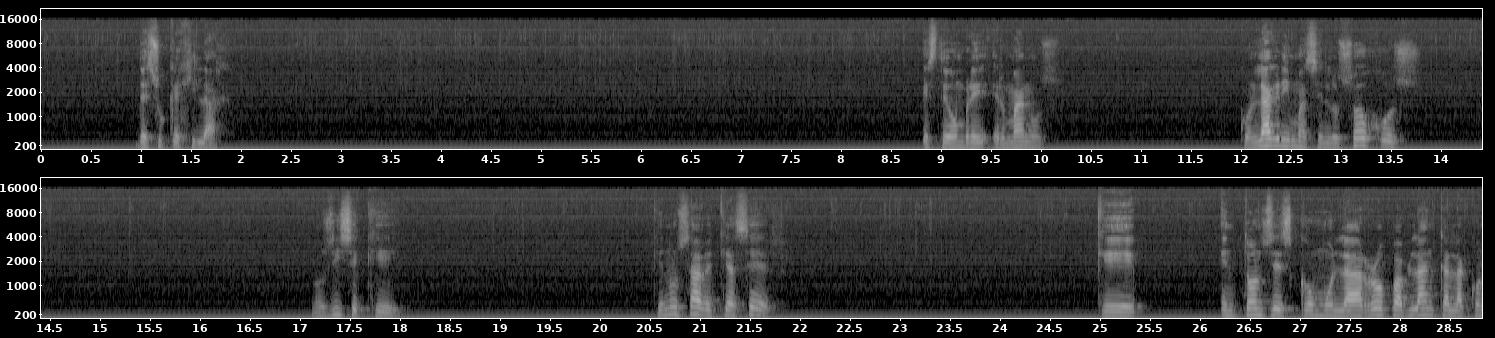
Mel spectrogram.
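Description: An elderly man speaks calmly in short bursts, close to a microphone.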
